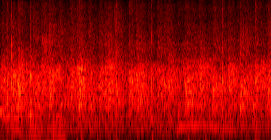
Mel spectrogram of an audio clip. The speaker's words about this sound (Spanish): ¡Un aplauso para ella! Muchas gracias. ¡Qué maravilla!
